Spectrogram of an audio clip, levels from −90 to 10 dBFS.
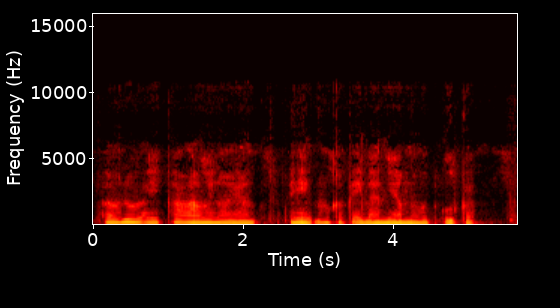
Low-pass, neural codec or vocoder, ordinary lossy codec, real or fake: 10.8 kHz; codec, 24 kHz, 0.9 kbps, WavTokenizer, medium speech release version 2; MP3, 48 kbps; fake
